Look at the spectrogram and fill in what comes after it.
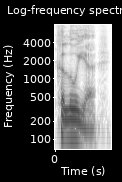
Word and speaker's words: Kaluuya: Want to give a quick shout out to Mashable, who tweeted that Get Out star Daniel, how do you say his last name? – Kaluuya.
